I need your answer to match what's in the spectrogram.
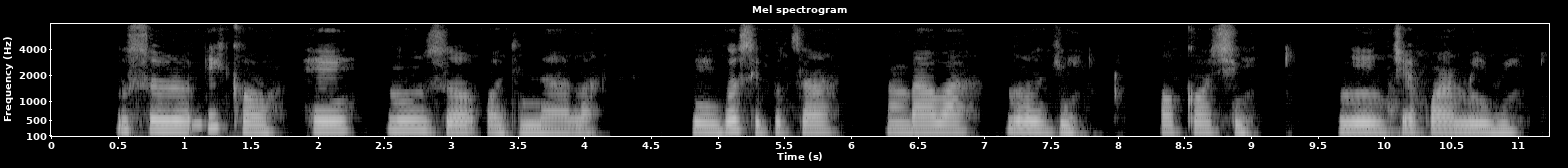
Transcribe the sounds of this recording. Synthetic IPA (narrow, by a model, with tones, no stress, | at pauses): u˨so˨ɾo˨ɪ˦kʰɔ˨ | he˦ | nʊ˦zɔ˦ɔ˨dɪ˨na˨la˨ | ne˨ɡo˦si˨pʊ˦ta˦ | m̩˦ba˦wa˦ | no˦ɡe˨ | ɔ˦kɔ˦t͡ʃɪ˨˦ | ɲe˦n̩˦t͡ʃe˦kʷa˦mi˦ɾi˦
